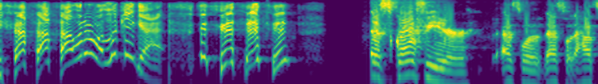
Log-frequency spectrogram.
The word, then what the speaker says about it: Escoffier: Escorfier. That's how you say her name. Ew, that name's fucked, by the way. Wait, how? Escofonier? That's what I hear. Escoffier.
